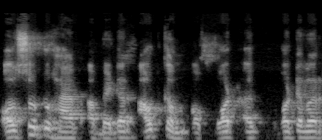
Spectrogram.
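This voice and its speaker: Using lively intonation, a man speaks at a moderate pace. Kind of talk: welcome address. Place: office. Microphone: video call.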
